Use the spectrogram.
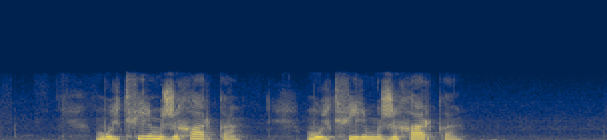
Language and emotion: Russian, neutral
